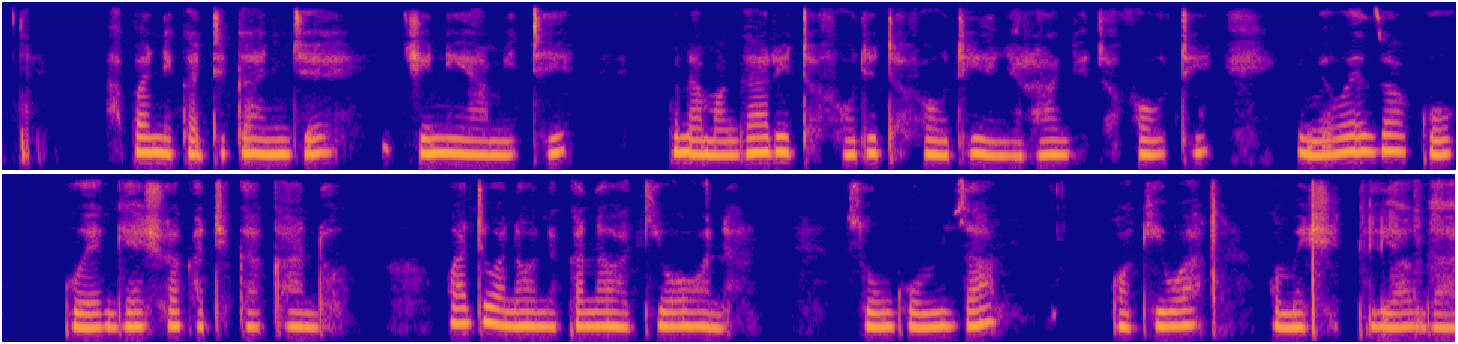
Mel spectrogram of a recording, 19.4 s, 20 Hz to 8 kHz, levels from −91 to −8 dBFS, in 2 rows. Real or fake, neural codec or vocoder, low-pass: real; none; 7.2 kHz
